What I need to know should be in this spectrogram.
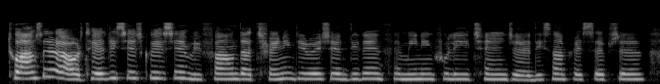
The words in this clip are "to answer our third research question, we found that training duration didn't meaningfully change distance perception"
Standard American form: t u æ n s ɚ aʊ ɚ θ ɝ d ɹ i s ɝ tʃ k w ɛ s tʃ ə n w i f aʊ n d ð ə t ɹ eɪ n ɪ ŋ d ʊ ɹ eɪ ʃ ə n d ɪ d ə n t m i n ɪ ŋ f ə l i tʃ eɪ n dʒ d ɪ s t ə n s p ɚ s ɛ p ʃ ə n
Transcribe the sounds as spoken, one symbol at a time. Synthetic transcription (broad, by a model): t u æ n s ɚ aʊ ɚ t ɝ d ɹ i s ɝ tʃ k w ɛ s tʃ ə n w i f aʊ n d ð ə t ɹ eɪ n ɪ ŋ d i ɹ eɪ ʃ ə n d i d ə n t m i n ɪ ŋ f ə l i tʃ eɪ n dʒ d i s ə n p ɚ s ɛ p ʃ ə n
